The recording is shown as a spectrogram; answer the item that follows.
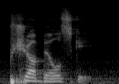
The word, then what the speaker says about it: Przybylski: All right, so the American version is Przybylski, but I've been trying to get in touch with my roots, and the Polish pronunciation is Przybylski. – Przybylski. – Yeah, with a little P to start it off, though.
